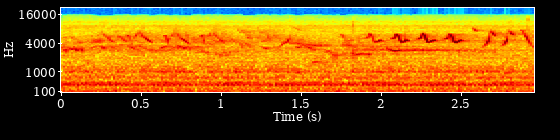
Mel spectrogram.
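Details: Banded male and female Black-capped Chickadees bring food to nestlings in a fence-post nest near Queen's University Biological Station, spring 2006. A quick run of high, zigzagging squeaks grows louder toward the end over faint background noise.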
